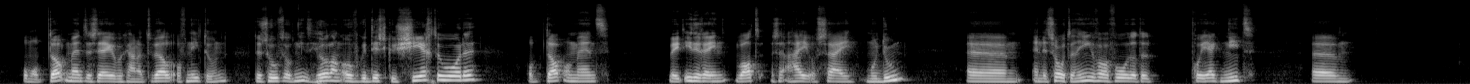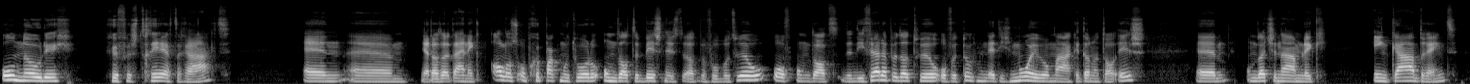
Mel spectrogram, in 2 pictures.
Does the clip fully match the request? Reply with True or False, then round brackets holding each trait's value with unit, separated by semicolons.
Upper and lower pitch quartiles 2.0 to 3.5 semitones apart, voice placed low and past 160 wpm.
False (2.9 semitones; 150 Hz; 190 wpm)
